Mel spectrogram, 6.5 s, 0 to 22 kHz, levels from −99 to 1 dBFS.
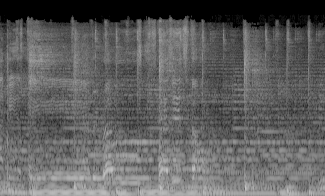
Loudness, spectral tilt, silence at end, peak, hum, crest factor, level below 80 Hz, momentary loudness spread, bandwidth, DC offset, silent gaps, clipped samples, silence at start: -29 LUFS; -3.5 dB/octave; 0 s; -10 dBFS; none; 20 dB; -36 dBFS; 9 LU; 16 kHz; under 0.1%; none; under 0.1%; 0 s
